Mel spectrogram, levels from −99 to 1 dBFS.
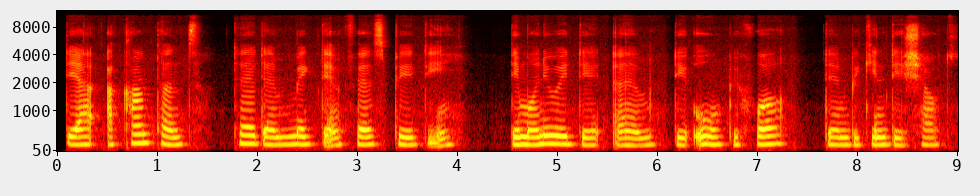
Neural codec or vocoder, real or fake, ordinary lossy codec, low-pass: none; real; none; 10.8 kHz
